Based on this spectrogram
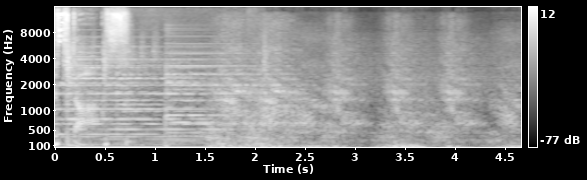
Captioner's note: air whooshing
